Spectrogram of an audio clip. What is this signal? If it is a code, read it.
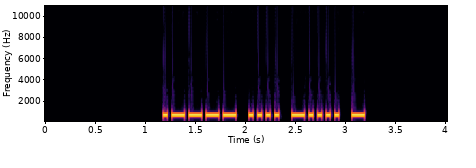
Morse code, heard as a keyed tone, about 27 wpm, 700 Hz. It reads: 1H6T
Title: Four Challenging Letter-Number Combinations 28wpm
